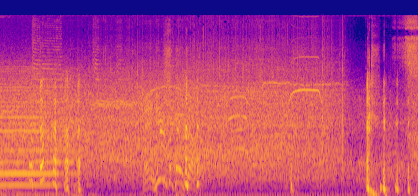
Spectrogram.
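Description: A crowd cheers steadily.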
